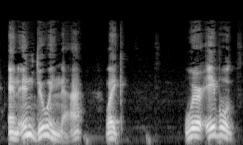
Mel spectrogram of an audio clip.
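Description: Against a quiet background, a man with a bright, sharp tone and vocal fry speaks at a fairly slow pace while his pitch swings very widely. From US, Boston area (Egyptian family, immigrated at 3-4). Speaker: film director and editor. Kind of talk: casual interview chat. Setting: in person, Boston.

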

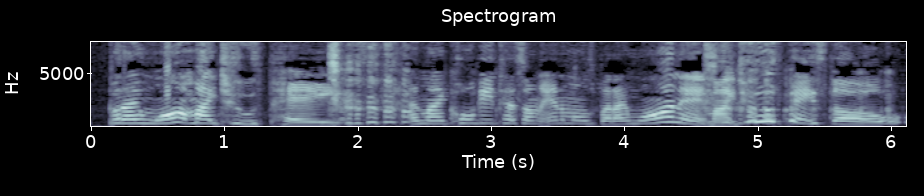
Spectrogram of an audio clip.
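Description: A woman's put-on character voice, extremely high-pitched, whiny and raised and projected, at a moderate pace. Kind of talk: casual, teenage. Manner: mean, whiny.

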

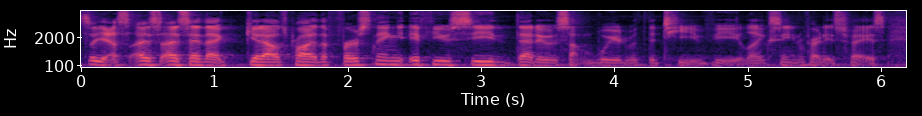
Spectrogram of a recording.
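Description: Vocal fry runs through a man's bright, sharp voice at a medium pitch. He talks at a fairly quick pace. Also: ordinary pitch variation. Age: 20s. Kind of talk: casual chat.

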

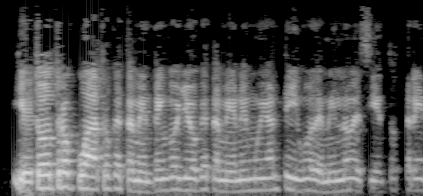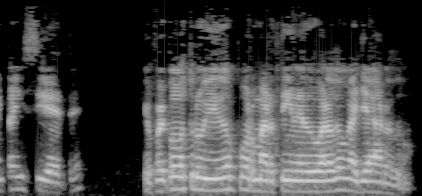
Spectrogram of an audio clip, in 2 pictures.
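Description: The man talks at a fairly slow pace, his pitch fairly high. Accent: Caracas. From Venezuela, Caracas. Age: 60s. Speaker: cuatro musician and instrument historian. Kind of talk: interview, casual storytelling. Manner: halting, many repetitions and fillers.

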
